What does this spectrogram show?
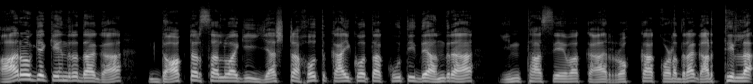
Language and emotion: Kannada, angry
